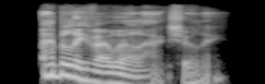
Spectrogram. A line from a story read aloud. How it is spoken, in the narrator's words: Seraphine said with a small laugh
